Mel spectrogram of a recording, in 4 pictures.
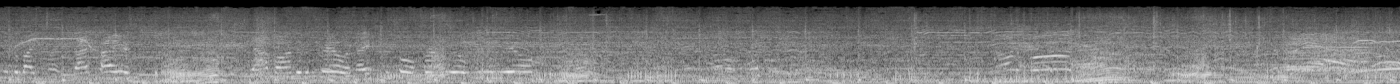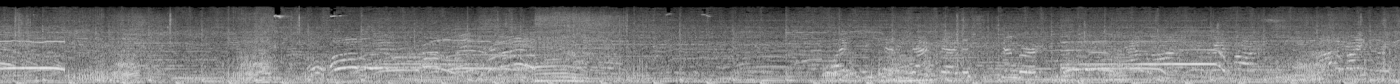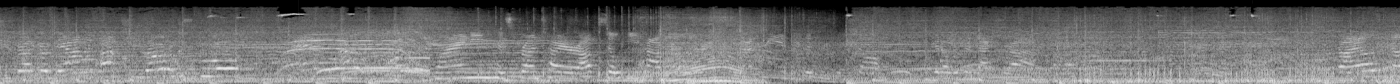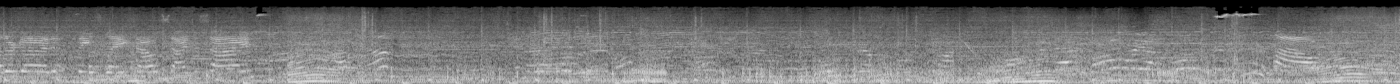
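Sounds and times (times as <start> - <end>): background music: 0.0 - 56.0
faint voices: 0.0 - 56.0
motorcycle engines revving: 0.0 - 56.0.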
